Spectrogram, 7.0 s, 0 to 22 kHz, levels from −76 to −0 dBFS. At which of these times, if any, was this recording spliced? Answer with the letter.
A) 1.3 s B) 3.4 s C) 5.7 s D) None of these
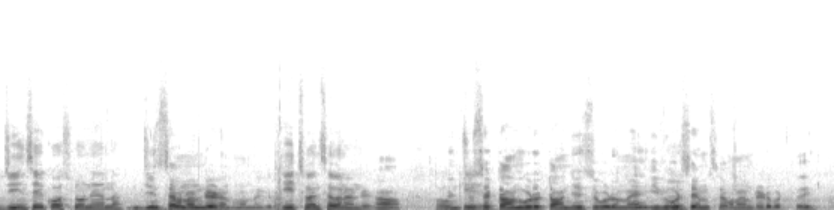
D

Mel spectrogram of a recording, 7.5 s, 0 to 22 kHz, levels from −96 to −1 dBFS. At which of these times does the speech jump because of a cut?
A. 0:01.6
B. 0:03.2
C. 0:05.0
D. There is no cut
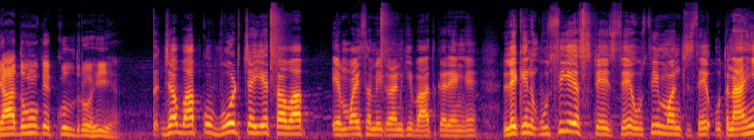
A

